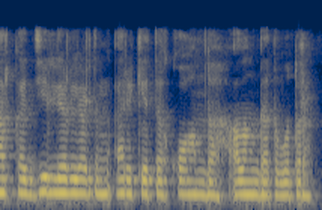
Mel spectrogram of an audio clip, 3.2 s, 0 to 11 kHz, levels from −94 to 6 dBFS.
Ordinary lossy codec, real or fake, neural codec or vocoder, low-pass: AAC, 64 kbps; real; none; 7.2 kHz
